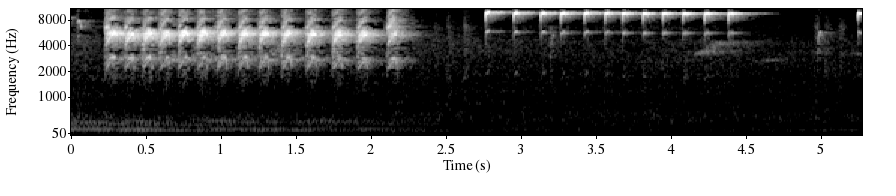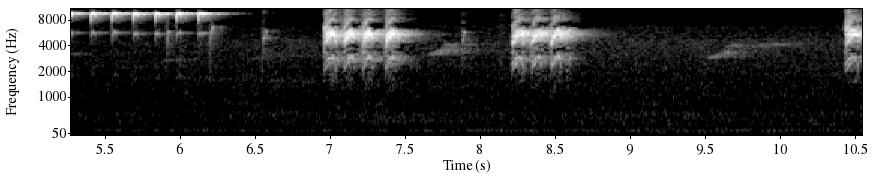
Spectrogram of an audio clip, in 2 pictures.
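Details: Kolibri (sunbird) singing with spiderhunter-style phrases mixed in: fast high trilled bursts alternate with long, thin, steady whistles held near the top of the range, then more short buzzy trills.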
